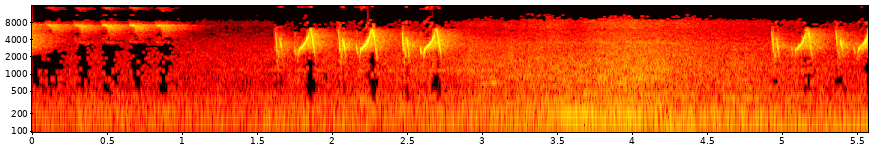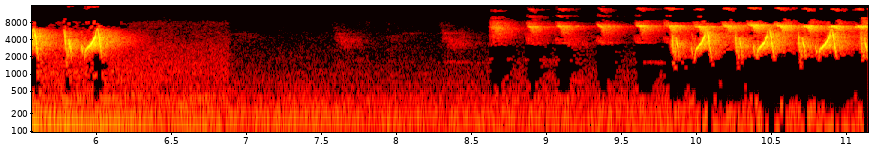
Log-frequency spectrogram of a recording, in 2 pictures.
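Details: Crystal ciblek bar-winged prinia singing ngebren: repeated bursts of quick rising chirps, a high thin trill at start and end, and a hissy noise patch between phrases.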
